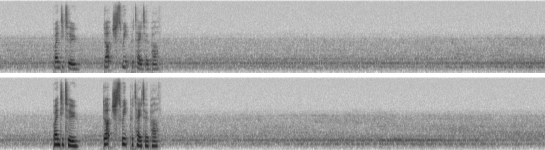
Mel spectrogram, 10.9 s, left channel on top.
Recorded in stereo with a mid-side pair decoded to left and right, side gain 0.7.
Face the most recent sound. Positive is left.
turn(degrees=-65)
